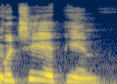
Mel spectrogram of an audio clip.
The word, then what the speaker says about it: quetiapine: Oh, yeah, it's quetiapine. – Quetiapine. – Like K-W-E.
